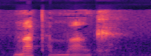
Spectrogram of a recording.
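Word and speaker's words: MupMonk: Mup Monk.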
